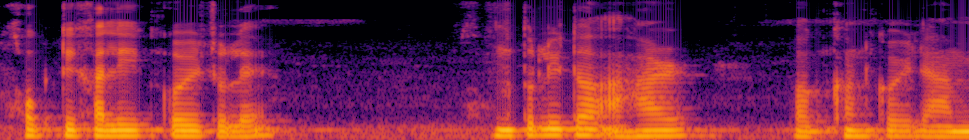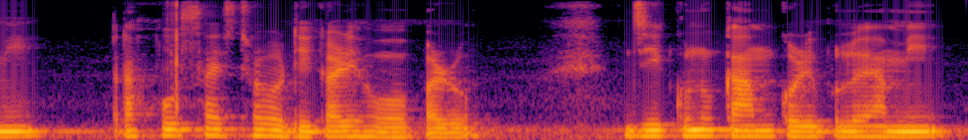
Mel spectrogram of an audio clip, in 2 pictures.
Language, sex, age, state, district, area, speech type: Assamese, male, 18-30, Assam, Sonitpur, rural, spontaneous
